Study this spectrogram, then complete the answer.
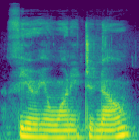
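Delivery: usual speaking voice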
